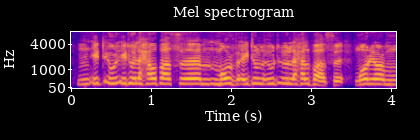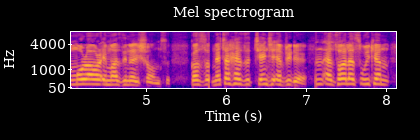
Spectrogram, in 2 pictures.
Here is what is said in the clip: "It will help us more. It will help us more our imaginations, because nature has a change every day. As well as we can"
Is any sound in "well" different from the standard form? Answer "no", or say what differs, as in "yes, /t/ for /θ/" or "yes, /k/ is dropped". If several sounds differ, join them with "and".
no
